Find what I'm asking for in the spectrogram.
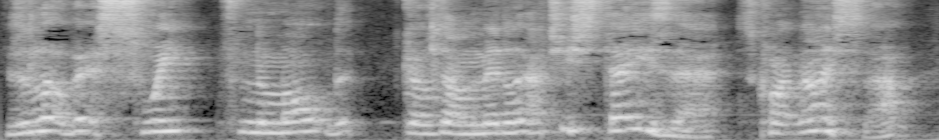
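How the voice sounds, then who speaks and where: A man's voice: sits high, very animated, quick pace, fairly bright tone. A man in his thirties reviewing a beer in his home kitchen, chatty and enthusiastic as he sniffs and sips. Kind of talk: casual beer tasting review. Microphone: fixed camera at table distance. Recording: echoey kitchen.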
